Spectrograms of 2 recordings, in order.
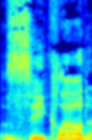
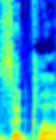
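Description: First: Z is said the North American way. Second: Z is said the non-American way.

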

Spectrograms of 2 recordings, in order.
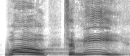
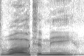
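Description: First: It is cried out with strong anguish. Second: It is read flatly, without strong emotion. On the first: The speaker calls it right. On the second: The speaker calls it wrong.

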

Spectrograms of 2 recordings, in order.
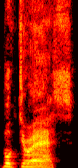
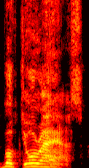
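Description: First: The words 'your ass' blend to sound like 'giraffes'. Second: The words 'your ass' are said separately. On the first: The speaker calls it right. "so it's like giraffes... yeah, like that" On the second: The speaker calls it wrong. "he couldn't get how to do it"

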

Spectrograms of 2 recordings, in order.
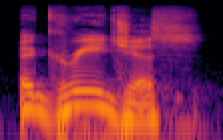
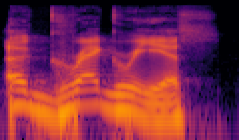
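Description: First: The word is said without an extra R sound. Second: The word is said with an extra R sound. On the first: The speaker calls it right. "taking that word, egregious" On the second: The speaker calls it wrong. "adding an R as egregious, is one of the dumbest things I've ever heard"

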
